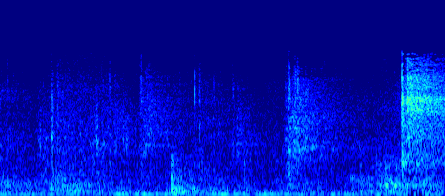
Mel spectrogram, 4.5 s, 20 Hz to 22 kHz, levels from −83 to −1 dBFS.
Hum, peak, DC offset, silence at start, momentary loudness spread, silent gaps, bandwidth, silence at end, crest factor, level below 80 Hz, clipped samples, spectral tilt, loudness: none; -26 dBFS; under 0.1%; 0 s; 19 LU; none; 7.4 kHz; 0 s; 26 dB; -62 dBFS; under 0.1%; -1 dB/octave; -49 LUFS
